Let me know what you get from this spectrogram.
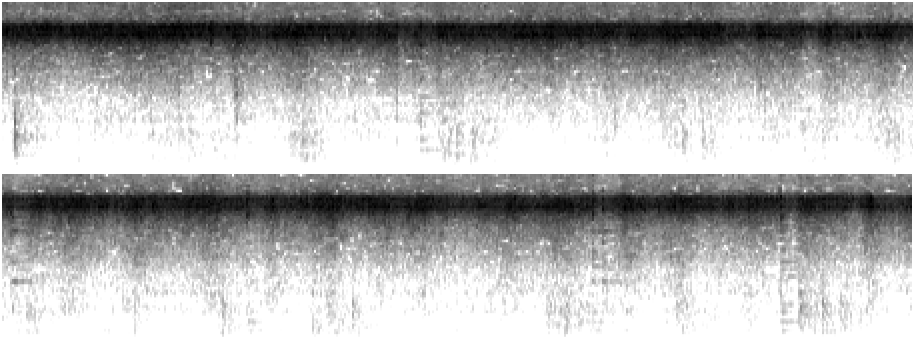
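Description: Onions, tomatoes and green chillies frying in oil in a stainless steel kadai, a steady high sizzle, while a slotted steel spoon stirs and scrapes the pan with repeated soft strokes.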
